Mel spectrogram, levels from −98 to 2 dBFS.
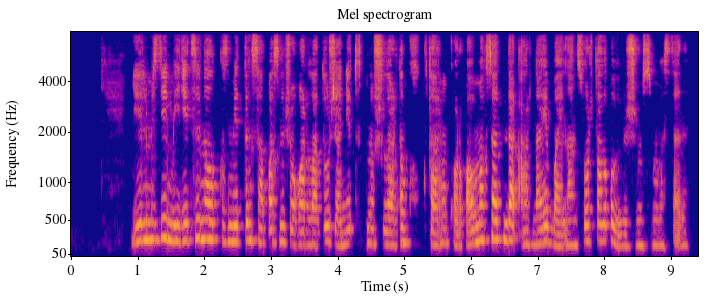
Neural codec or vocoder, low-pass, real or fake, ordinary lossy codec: codec, 16 kHz, 8 kbps, FreqCodec, larger model; none; fake; none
